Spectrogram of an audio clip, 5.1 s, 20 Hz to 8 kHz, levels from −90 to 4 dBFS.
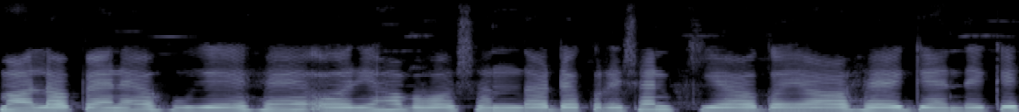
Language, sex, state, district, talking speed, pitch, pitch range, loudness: Hindi, female, Bihar, Darbhanga, 175 wpm, 210 Hz, 200-220 Hz, -32 LUFS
